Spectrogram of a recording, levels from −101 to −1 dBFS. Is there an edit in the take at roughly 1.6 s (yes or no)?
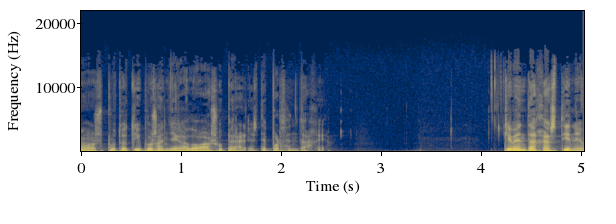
yes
